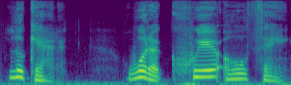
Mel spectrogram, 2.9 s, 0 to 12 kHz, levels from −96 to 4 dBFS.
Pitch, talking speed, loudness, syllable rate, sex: 170 Hz, 165 wpm, -18 LUFS, 3.9 syllables/s, female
